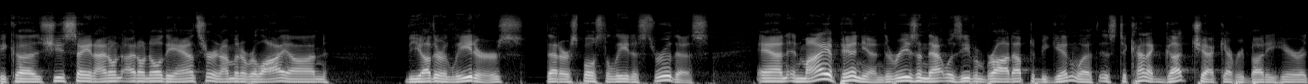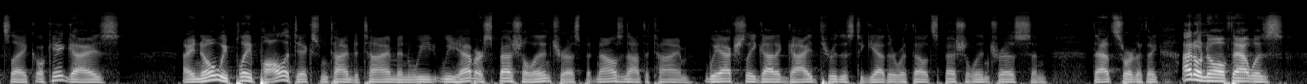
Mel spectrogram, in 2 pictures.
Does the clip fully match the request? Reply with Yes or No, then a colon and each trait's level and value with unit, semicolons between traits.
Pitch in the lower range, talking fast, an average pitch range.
Yes: low, 125 Hz; fast, 220 wpm; average, 3.6 semitones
